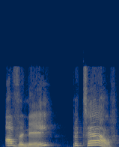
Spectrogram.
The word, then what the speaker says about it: Avani Patel: And today I'm joined by Avani Patel. Correct pronunciation?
